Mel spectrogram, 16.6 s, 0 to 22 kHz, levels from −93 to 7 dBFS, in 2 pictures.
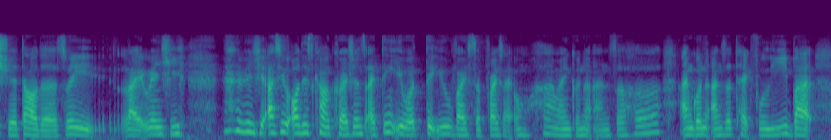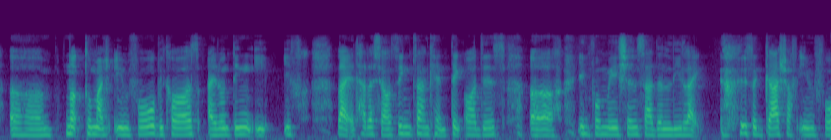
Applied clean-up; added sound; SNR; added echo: none; none; none; none.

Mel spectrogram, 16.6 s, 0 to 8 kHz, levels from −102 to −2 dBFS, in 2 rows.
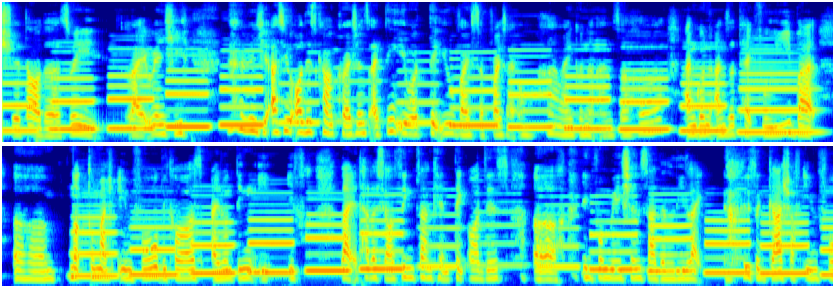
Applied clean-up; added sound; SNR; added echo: classical method log-MMSE.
